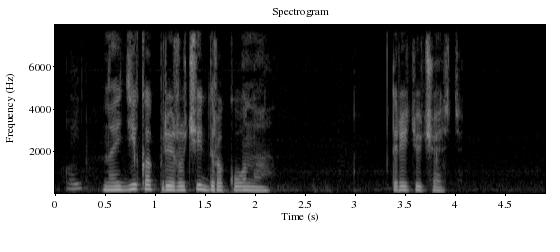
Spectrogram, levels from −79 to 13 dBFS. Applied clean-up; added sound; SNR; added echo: none; none; none; none.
